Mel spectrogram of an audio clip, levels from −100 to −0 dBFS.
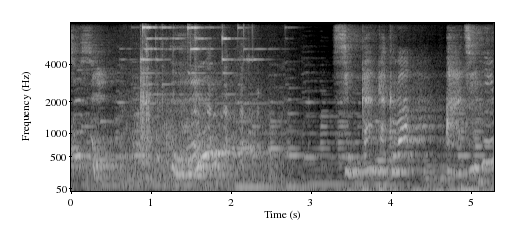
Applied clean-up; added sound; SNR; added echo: none; Door / Chime; -4 dB; reverberation time 2.4 s.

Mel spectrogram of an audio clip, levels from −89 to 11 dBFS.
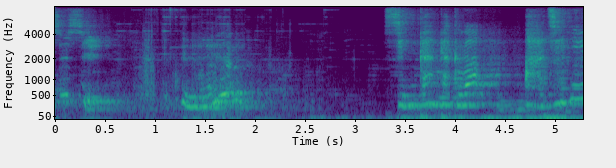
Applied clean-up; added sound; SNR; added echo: neural separator model SepFormer DNS4.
